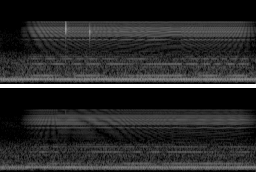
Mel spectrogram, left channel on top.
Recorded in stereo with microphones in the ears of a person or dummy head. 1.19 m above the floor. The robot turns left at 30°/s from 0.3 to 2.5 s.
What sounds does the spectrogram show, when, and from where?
0.7 s a clink: 60° left (ahead or behind); by 1.0 s 50° left (ahead or behind)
